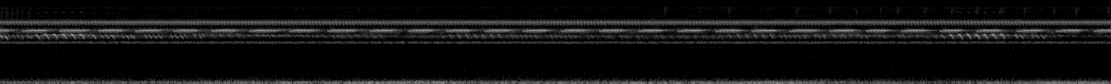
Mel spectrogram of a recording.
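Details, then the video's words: Steady insect chorus from a buckwheat field in Ora-dong, Jeju, South Korea; piercing continuous high trills stacked together, a regular beat of pulsed chirps about two and a half per second, quiet low-frequency background noise throughout. "제주 메밀밭의 풀벌레 소리"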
